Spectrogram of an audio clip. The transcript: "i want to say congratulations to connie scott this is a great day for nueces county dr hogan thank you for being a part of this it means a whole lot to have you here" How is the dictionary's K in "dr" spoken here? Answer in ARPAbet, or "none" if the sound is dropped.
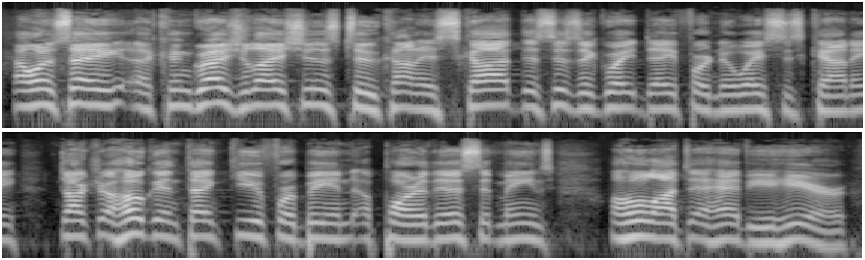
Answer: K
